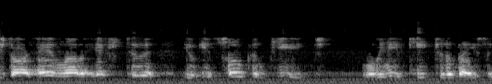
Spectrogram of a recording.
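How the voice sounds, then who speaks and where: A man with an American accent speaks at an extremely high pitch in a monotone, flat way. There is noticeable background noise. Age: 60s. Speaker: caller, retired police officer. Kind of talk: call-in radio talk. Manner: halting.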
